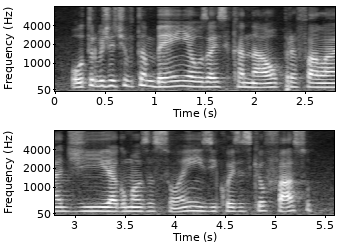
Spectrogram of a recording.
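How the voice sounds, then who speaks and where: His pitch is fairly high. The speaker is a man. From interior of São Paulo state, Brazil. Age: 30s. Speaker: vlogger. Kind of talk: casual personal vlog monologue. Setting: talking alone to camera. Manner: unscripted, single take with some hesitations.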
